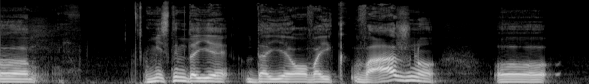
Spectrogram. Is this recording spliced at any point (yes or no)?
no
